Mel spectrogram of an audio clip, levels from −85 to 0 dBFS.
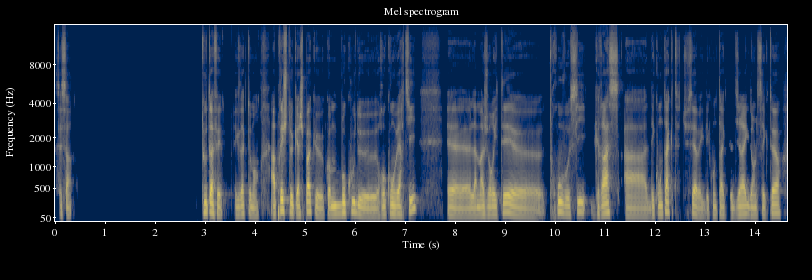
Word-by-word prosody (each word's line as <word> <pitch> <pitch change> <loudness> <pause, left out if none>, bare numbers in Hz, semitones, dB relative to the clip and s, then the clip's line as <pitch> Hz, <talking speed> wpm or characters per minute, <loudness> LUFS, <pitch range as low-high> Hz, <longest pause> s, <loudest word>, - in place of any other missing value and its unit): C'est - - -9
ça. - - -3 2.6
Tout 125 - +3
à 125 - +9
fait. 100 -3 -1 0.2
Exactement. 100 -3 -3 0.2
Après, 150 - +5
je 150 - +2
te 125 - +2
cache 105 -2 +1
pas 140 -1 +7
que, 100 -10 -2
comme 95 +4 +1
beaucoup 125 +4 +2
de 85 -6 +1
reconvertis, 110 - 0 0.6
heu, 85 -2 0
la 90 0 -1
majorité, 100 +6 +1
heu, 90 -4 -2
trouve 135 -3 +1
aussi 120 +5 -1
grâce 120 +3 +2
à 85 -2 -3
des 90 +4 -5
contacts, 110 +6 -1
tu - - -17
sais, - - 0
avec 85 0 -2
des 80 - -7
contacts 95 +1 -6
directs 105 +4 0
dans 95 - -2
le 95 - -6
secteur 110 +6 0
100 Hz, 145 wpm, -24 LUFS, 90-115 Hz, 2.6 s, à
